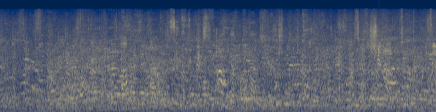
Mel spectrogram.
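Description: Steady crowd chatter: many people talking at once, with no single voice standing out.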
